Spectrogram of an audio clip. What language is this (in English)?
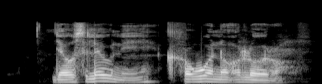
Luo (Kenya and Tanzania)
